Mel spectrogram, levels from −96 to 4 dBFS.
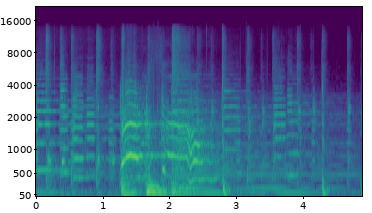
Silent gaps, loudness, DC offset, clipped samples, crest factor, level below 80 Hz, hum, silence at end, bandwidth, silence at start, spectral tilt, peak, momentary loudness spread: none; -29 LUFS; under 0.1%; under 0.1%; 20 dB; -44 dBFS; none; 0 s; 14.5 kHz; 0 s; -5.5 dB/octave; -12 dBFS; 18 LU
